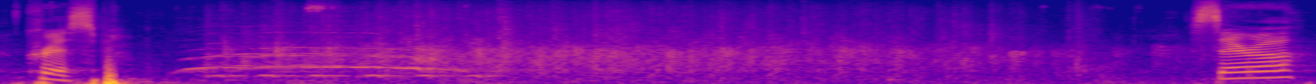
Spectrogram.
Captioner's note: audience clapping and cheering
